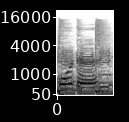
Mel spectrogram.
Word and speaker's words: order: The word order has this O sound, followed by a tiny R sound, like or, while odor contains this O sound.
